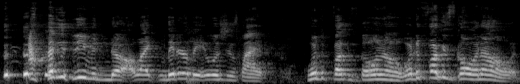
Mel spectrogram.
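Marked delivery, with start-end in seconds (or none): 3.0-5.2 louder, higher bewildered repeat; stunned inner panic. Retold or imitated. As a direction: say it like your mind is spinning. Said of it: "exactly what was going on in my head".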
